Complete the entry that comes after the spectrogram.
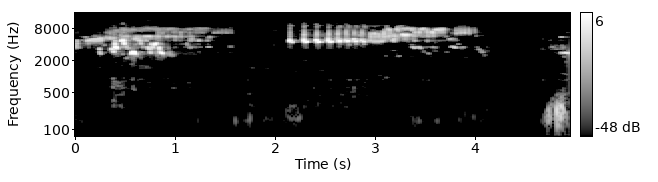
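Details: Song of a lark: a warbling, slightly buzzy phrase, then a high, rapid, rattling trill of repeated notes lasting about two seconds, with a brief low thump at the end.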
